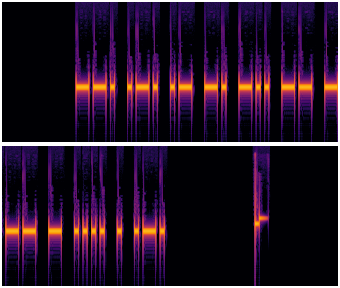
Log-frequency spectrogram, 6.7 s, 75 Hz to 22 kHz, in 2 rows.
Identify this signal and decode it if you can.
Morse code, heard as a keyed tone, about 28 wpm, 700 Hz. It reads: GRANDMOTHER
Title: Sentences from Top 1200 Words - New Word Drill - 28wpm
